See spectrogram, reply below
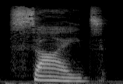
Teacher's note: sides 这个词要求我们舌头再伸回来，去摩擦上齿背或者下齿背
